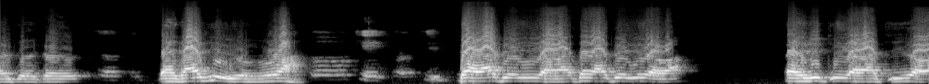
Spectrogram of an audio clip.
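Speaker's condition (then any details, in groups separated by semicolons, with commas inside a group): Cerebral palsy; from birth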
